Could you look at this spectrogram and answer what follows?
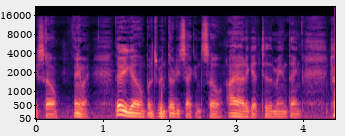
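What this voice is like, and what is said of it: Strained voice, speaking low. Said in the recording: “my voice is not doing well, so I've got a lozenge ... preserve my voice, so I'm kind of going to keep it down low”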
